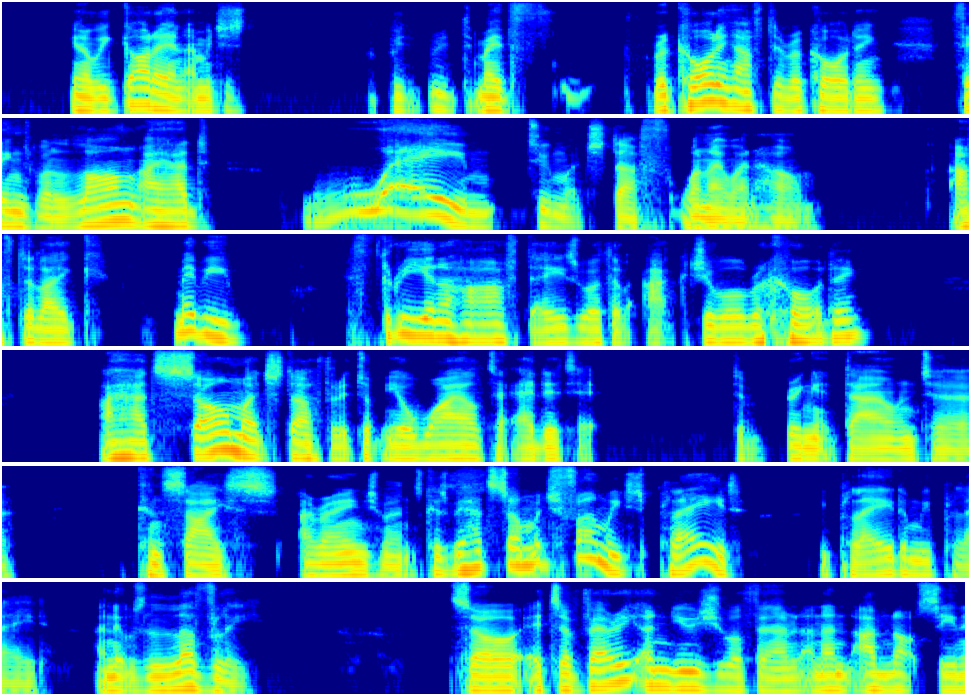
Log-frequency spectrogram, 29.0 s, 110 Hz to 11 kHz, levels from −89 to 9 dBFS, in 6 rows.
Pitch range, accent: 100-130 Hz, British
